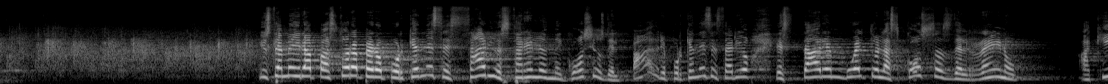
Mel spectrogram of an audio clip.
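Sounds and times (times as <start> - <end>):
audience applauding: 0.0 - 2.6
speech: 2.6 - 11.0.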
